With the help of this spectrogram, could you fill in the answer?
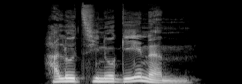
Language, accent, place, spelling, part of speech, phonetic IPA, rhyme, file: German, Germany, Berlin, halluzinogenem, adjective, [halut͡sinoˈɡeːnəm], -eːnəm, De-halluzinogenem.ogg
- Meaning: strong dative masculine/neuter singular of halluzinogen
